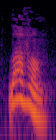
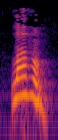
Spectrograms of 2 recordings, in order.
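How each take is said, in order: First: Quiet. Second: Said in the usual way. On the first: Shown as a demonstration. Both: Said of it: "Love 'em. Love 'em".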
